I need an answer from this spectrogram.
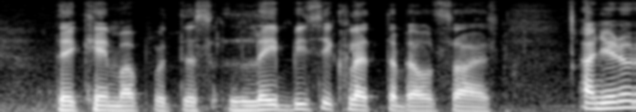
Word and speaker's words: Les Bicyclettes de Belsize: And you know, nobody could ever pronounce that or say that name properly. Everybody always said it wrong, including me at the beginning of, you know, when I first started.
